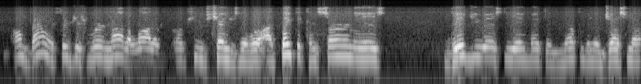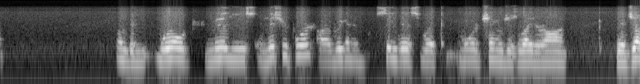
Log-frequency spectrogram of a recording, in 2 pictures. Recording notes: Monthly Conference Call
